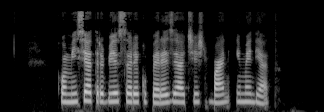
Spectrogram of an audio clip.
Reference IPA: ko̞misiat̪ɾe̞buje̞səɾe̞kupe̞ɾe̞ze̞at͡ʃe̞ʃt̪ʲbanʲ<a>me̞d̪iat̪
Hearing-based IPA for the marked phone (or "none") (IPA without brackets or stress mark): i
